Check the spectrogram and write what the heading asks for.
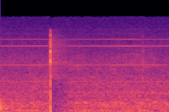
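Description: A single sharp click about half a second in, typical of a switch on the coilgun's control panel being flipped, over a steady electrical hum.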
